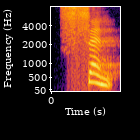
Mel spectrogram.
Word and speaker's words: scent: Like the letter C in muscle, scent, scissors. When we put C and H together, it sounds like ch.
